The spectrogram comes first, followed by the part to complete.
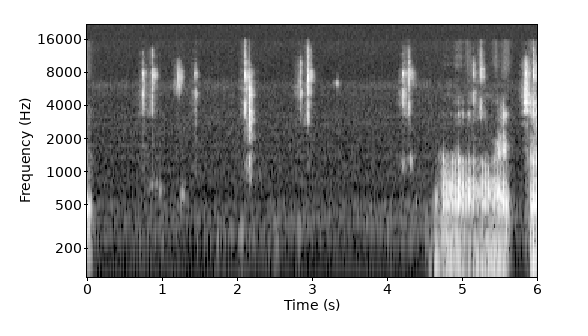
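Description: Computer mouse clicking: about eight short, sharp clicks spaced irregularly, some in quick pairs, while the software is worked. Near the end comes about a second of low, hummed voice, louder than the clicks.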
